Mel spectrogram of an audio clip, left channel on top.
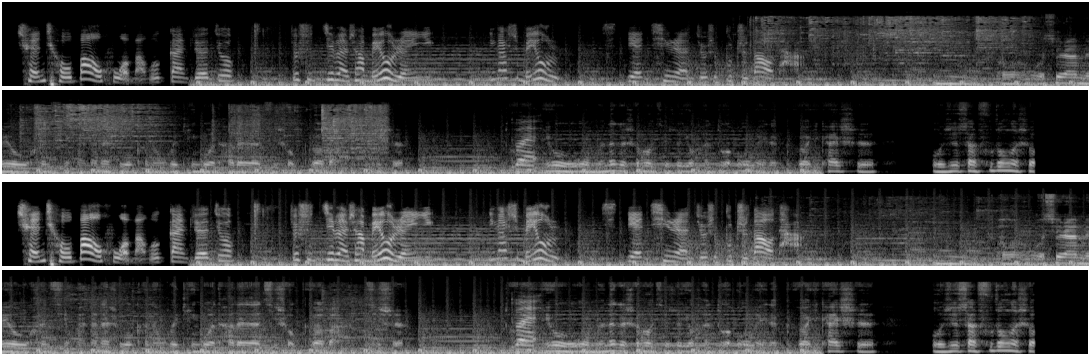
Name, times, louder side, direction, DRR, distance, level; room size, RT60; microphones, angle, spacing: voice 1, 0.1-4.3 4.9-5.6 6.0-8.0 16.0-16.3, right 5 dB, 90° right, 3.3 m, -24 dB
sound 1, 1.9-19.1, right 2 dB, 30° right, 0.5 m, -27 dB
sound 2, 7.3-10.7 10.9-12.7 12.9-14.7, left 12 dB, 85° left, 1.7 m, -36 dB
voice 2, 9.3-14.9 15.9-19.6 20.2-21.2, right 2 dB, 50° right, 4.8 m, -27 dB
head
